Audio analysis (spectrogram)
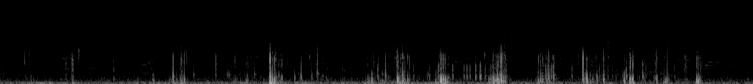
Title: Evening stomach growling sounds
